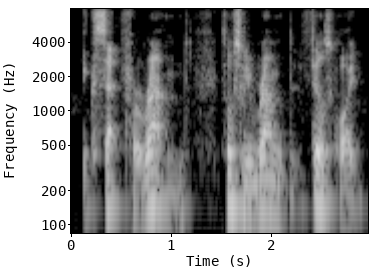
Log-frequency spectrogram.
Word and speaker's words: Rand: like I feel like Rand, it being so short, like that single syllable, is really interesting. It's a good name for mm. a main character, apart from the fact that it rhymes with bland, which allows people to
